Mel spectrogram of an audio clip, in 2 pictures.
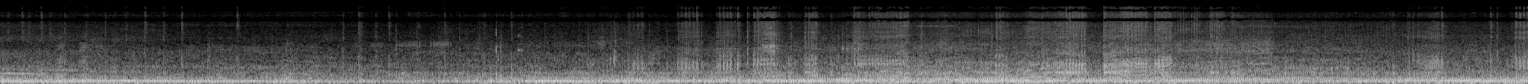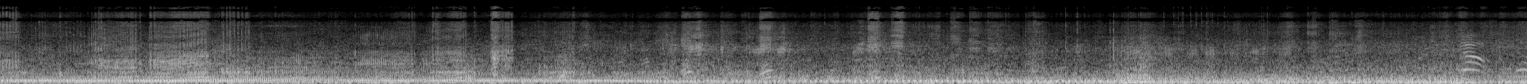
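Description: Yamaha Banshee quad's two-stroke twin engine running while the machine is held up in a wheelie, its pitch rising and falling every couple of seconds as the throttle is worked up and down, then holding steadier after about twenty seconds. Other quads and dirt bikes run around it.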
